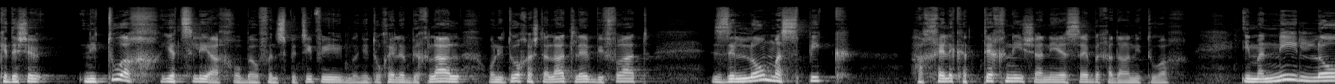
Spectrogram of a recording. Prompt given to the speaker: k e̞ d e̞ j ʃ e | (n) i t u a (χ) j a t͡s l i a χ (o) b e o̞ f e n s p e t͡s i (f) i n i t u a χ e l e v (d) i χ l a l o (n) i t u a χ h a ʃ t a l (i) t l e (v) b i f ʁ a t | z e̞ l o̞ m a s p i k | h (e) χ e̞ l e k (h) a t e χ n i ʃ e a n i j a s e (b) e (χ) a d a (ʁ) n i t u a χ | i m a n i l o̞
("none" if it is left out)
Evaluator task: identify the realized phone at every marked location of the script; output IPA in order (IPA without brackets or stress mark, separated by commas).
n, χ, o, f, b, n, a, v, a, h, b, χ, ʁ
